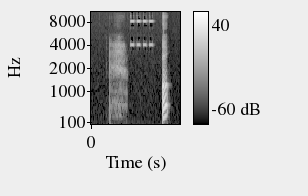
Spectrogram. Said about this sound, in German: oh, hast du gehört? Mein Timer geht jetzt gar ab. Mein Rüeblikuchen ist fertig.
